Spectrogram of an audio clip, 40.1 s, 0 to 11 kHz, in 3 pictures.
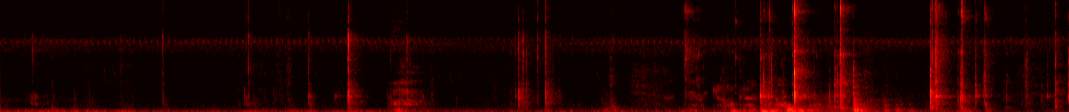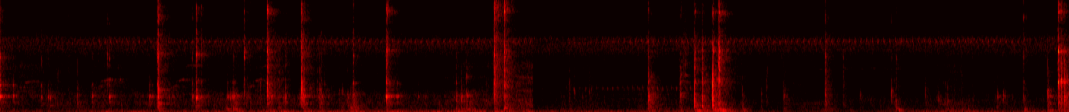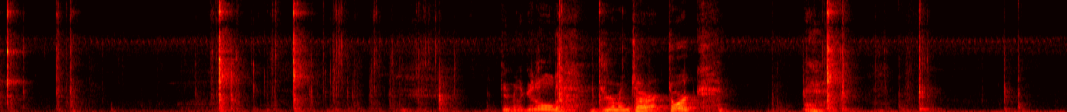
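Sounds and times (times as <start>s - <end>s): metallic clinks of hand tools: 36.8s - 38.4s.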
